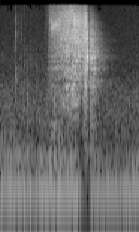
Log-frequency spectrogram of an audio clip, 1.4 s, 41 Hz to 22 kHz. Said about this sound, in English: It was a CO2 gun. There was no discharge, just a sharp burst of air.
